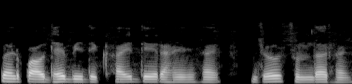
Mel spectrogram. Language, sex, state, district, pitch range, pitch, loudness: Hindi, male, Chhattisgarh, Balrampur, 115-125 Hz, 120 Hz, -19 LUFS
